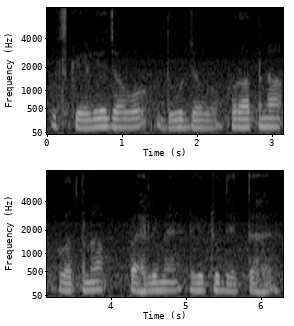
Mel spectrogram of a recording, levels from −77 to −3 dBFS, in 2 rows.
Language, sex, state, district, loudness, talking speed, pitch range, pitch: Hindi, male, Maharashtra, Solapur, -39 LUFS, 125 wpm, 130-150 Hz, 140 Hz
